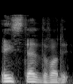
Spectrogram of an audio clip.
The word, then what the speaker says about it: Eisteddfod: Eisteddfod, it's literally a chairing.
